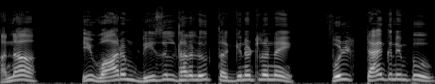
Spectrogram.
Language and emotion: Telugu, happy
